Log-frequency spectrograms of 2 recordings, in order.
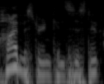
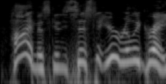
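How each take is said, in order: First: Low, muttered awkward hello; half-hearted, much softer greeting. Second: Mock-friendly, lifted hello; lightly hammed-up flattering welcome; gushing greeting. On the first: Acted. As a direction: greet them quietly and uneasily. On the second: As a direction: greet them with put-on approval. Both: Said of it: "give you a weird side hug to go".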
